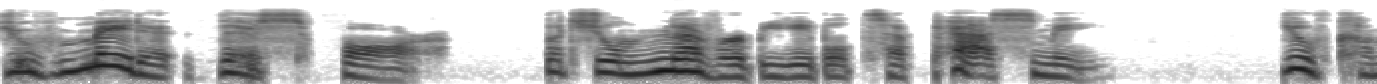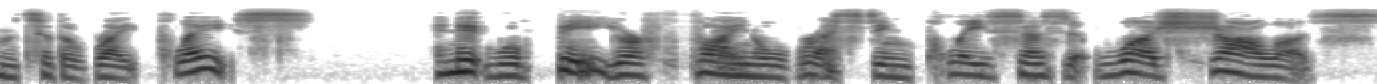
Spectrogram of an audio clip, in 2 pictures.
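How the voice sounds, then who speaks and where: Growling in a put-on character voice, a woman speaks at a medium pitch and a very slow pace. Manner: evil, menacing.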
